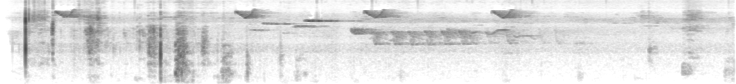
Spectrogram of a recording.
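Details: White-rumped shama used as a decoy bird, singing varied high whistled phrases with fast trills and clicking notes, pausing near the end; a few sharp clicks and low knocks sound beneath.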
